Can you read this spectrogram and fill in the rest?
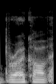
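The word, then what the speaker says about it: Broekhoff: National team stuff, Ryan Brokerov, or Brokov, how it's actually pronounced, pro, and Isaac Humphries have pulled out.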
